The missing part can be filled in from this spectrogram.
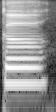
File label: "ger1", Taiwanese syllable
